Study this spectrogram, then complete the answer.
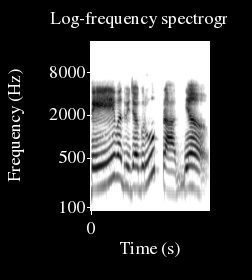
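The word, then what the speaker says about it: ದೇವದ್ವಿಜಗುರುಪ್ರಾಜ್ಞ: ಶಾರೀರಂ ತಪ ಉಚ್ಚತೆ ಹರಿಕೃಷ್ಣ ಇದರೊಂದು ಉಚ್ಚಾರಣೆ ದೇವ ದ್ವಿಜ ಗುರು ಪ್ರಾಜ್ಞ ಬಿಡಿಸಿದಾಗ ದೇವ ದ್ವಿಜ ಗುರು ಪ್ರಾಜ್ಞ ಆಸ್ ಇಟ್ ಇಸ್ ಬರುತ್ತೆ ಅಲ್ಲೇನು ಅಡಿಷನ್ ಇಲ್ಲ ಹಾಗೆ ಹೇಳಿ ದೇವ ದ್ವಿಜ ಗುರು ಪ್ರಾಜ್ಞ ಬಿಡಲಾರದೆ ಹೇಳಬೇಕು ಗ್ಯಾಪ್ ಕೊಡಂಗಿಲ್ಲ ಪೂಜನಂ ಪೂಜನಂ ಶೌಚಮಾರ್ಜವಂ ಶೌಚಂ ಆರ್ಜವಂ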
